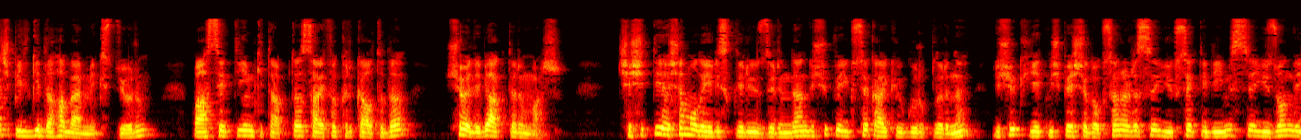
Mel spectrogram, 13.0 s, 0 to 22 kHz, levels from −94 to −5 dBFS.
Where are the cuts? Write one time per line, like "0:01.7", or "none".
none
